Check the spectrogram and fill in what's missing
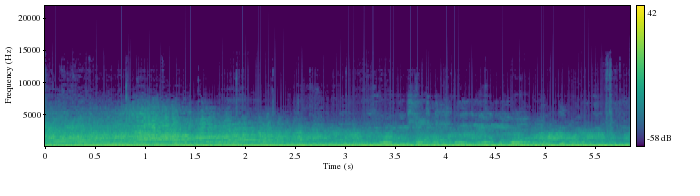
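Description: A MiG-17 jet passes at an air show, its engine a steady broad roar that stays loud and constant throughout, with a voice talking over it.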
